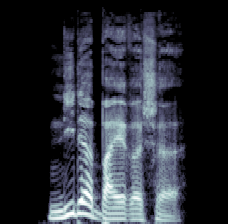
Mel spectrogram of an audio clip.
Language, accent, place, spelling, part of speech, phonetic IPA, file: German, Germany, Berlin, niederbayrische, adjective, [ˈniːdɐˌbaɪ̯ʁɪʃə], De-niederbayrische.ogg
- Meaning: inflection of niederbayrisch: 1. strong/mixed nominative/accusative feminine singular 2. strong nominative/accusative plural 3. weak nominative all-gender singular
